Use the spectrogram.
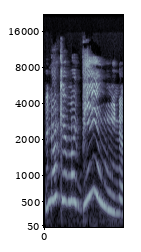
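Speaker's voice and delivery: cooing pet voice. Real, not acted.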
